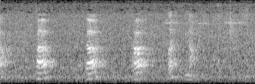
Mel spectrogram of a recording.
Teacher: वे व्यंजन जिनका उच्चारण करने में जीभ का अग्रभाग ऊपरी दांतों को स्पर्श करता है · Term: दंत व्यंजन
